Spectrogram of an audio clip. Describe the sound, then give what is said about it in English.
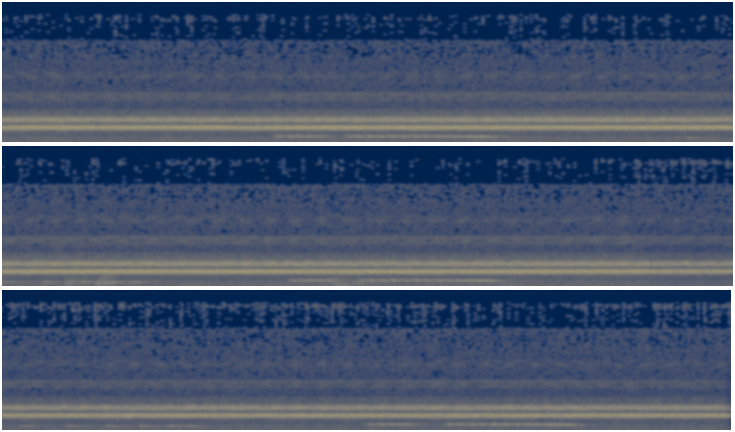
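Great horned owl and western screech owl calls trade off at a steady pace: three hooting phrases alternate with quicker bouncing trills, over a constant drone of night insects. “Great horned owls you get around here. Various people have told me you've heard them. They're the like stereotypical owl sound.”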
